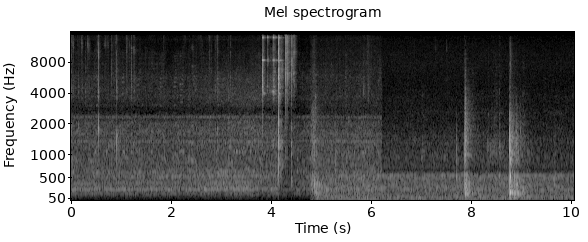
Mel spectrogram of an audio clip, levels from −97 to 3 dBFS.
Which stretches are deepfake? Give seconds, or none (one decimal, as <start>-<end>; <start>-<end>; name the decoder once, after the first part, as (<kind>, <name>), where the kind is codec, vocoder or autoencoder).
none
